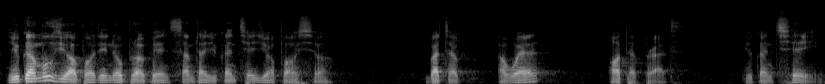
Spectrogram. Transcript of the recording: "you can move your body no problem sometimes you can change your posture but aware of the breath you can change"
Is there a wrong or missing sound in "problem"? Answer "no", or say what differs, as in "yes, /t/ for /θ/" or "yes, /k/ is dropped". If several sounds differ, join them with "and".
yes, /b/ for /p/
